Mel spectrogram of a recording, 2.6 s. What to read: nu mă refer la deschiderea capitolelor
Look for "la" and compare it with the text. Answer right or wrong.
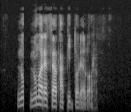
wrong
